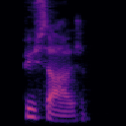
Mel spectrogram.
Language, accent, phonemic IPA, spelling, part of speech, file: French, France, /py.saʒ/, puçage, noun, LL-Q150 (fra)-puçage.wav
- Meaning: chipping (insertion of a chip under the skin)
